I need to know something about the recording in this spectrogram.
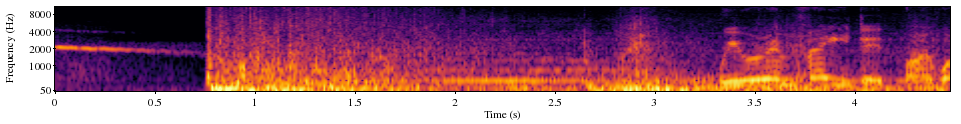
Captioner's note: whistling; crash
